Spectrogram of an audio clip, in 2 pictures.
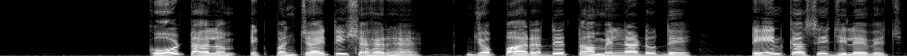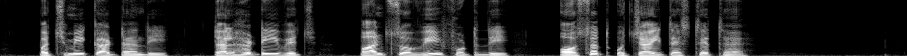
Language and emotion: Punjabi, neutral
